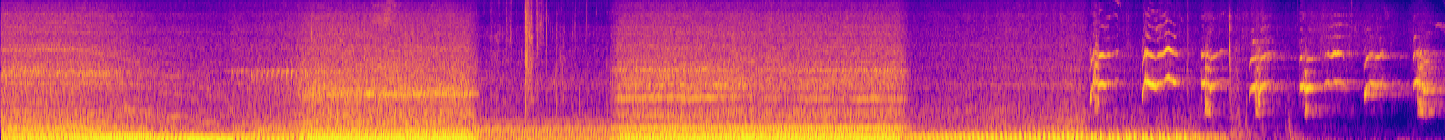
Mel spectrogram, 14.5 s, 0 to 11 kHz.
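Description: ODES 650 ATV engine running, its note stepping up and down a few times, then dropping away. About eleven seconds in, a small Jagdterrier starts barking in a quick run of high yelps, about two a second.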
